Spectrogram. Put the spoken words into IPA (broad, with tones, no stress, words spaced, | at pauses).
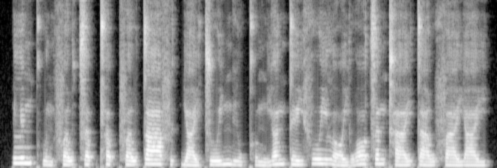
lɪ˥ŋkʷʰɐ˨˩nfɐ˨˥w t͡sɐ˨˥p̚t̪ʰɐ˨˥p̚fɐ˨˥w t̪aː˥fɪ˨k̚ jaː˨˩jt͡suː˨˥jŋiː˨˩w kʰʊ˨˩ŋ jɐ˥n t̪e˧jfuː˥j lɔː˨˩j wɔː˥t͡sɐ˥nkʰaː˨˥jt̪aː˨˧w faː˧jaː˧j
